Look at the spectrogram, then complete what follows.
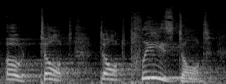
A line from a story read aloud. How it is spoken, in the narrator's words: shouted Edmund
